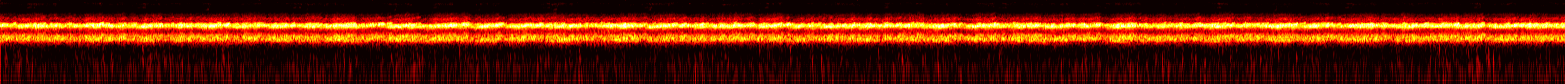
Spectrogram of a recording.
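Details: Dense chorus of singing frogs, a relentless layered trilling that never breaks, bright and high with a fuller lower tone beneath, level and even from start to finish.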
